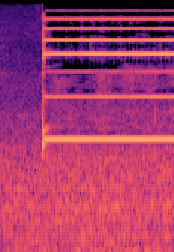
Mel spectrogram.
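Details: Cheap Chinese multimeter after its continuity buzzer was replaced with a microwave oven buzzer: sudden loud, steady high-pitched beep holding evenly; much louder and clean.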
